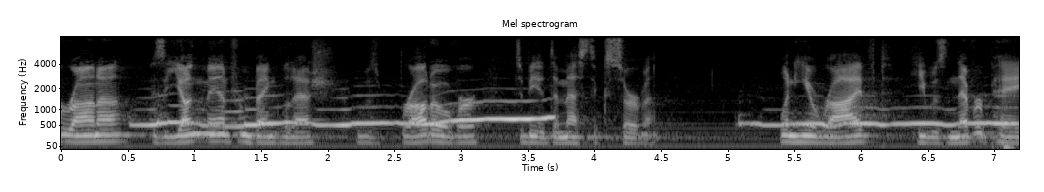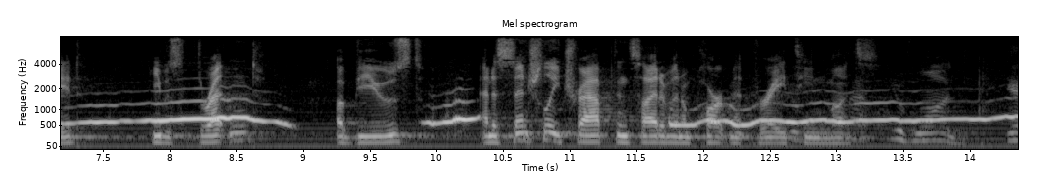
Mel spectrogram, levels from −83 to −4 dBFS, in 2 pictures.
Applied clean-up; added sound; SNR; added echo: none; Brass instrument; -4 dB; none.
